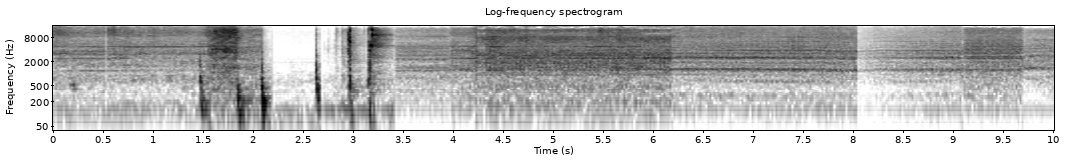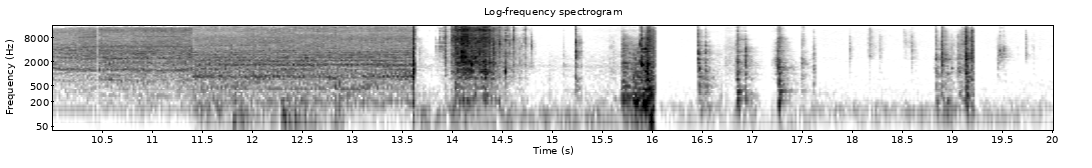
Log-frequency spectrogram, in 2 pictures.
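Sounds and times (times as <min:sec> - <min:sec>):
vacuum cleaner motor running: 0:03.4 - 0:13.6
clicks and knocks: 0:14.8 - 0:17.6.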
